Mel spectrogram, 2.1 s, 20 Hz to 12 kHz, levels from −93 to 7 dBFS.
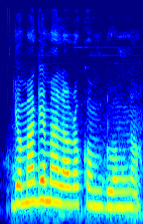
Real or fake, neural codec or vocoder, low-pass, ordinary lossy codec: real; none; 10.8 kHz; none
